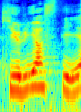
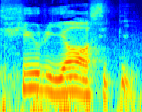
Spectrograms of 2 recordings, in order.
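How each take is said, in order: First: The vowels are of normal length. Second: The vowels are drawn out and elongated.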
